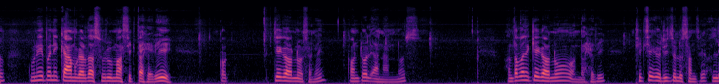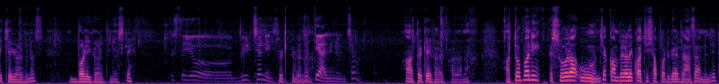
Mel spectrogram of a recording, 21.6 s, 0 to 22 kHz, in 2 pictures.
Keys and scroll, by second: 3.5 ctrl+n.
